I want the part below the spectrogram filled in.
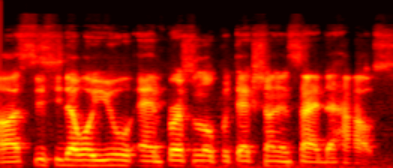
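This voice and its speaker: A man speaks at a medium pitch with a strong Haitian accent and a monotone, flat intonation. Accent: heavy Haitian. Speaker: security consultant and firearms instructor. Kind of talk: podcast interview. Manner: halting, many fillers.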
